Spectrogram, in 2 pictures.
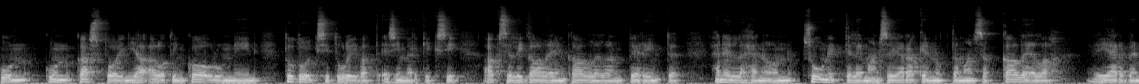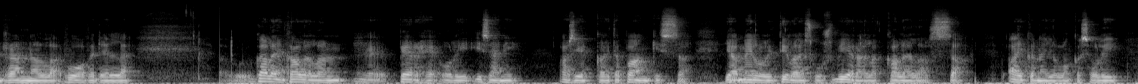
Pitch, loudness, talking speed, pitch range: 95 Hz, -19 LUFS, 110 wpm, 90-100 Hz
